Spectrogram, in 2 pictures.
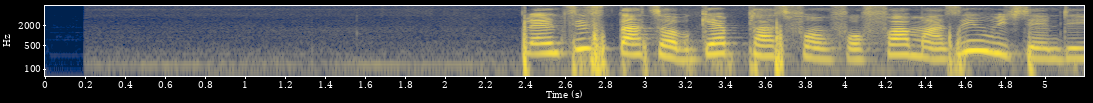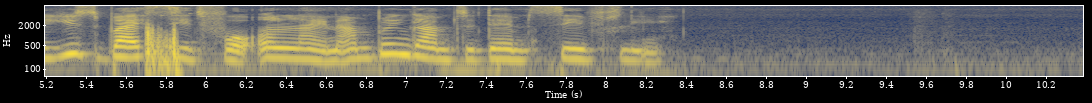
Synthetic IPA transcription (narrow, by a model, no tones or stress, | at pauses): plɛ̃ntistatɔpɡɛtpʰlatfɔmfɔfamazĩnwit͡ʃdɛ̃mdejusbaɪsitfɔʔɔ̃nlãɪ̃nãnbɹĩŋɡãmtudɛ̃msefli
